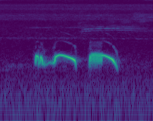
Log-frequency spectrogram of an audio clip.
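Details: Spotted dove, banggo type, calling busily as a lure to draw other spotted doves to answer and approach; a clipped opening note runs into a long falling coo, then a second mellow descending coo follows after a short pause.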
